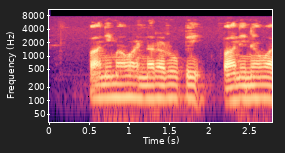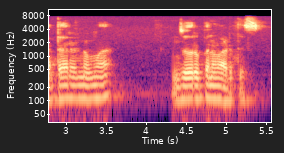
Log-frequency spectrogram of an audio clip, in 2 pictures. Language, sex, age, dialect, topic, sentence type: Marathi, male, 25-30, Northern Konkan, agriculture, statement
